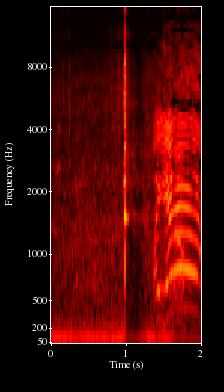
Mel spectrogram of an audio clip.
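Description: A metal bat cracks against a ball.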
